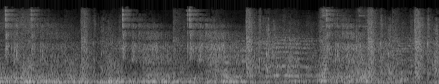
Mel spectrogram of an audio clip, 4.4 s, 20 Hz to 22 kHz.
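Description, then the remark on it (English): A rapid burst of 21 gunshots fired inside a house, sharp loud cracks repeating in quick succession with uneven spacing, fired one after another over a few seconds with no voices. “21 shots in a matter of seconds.”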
